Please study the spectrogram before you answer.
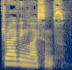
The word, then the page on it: driving licence: American English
